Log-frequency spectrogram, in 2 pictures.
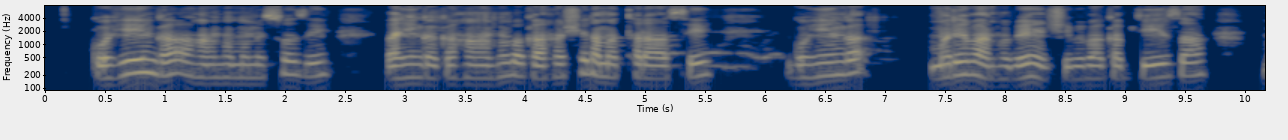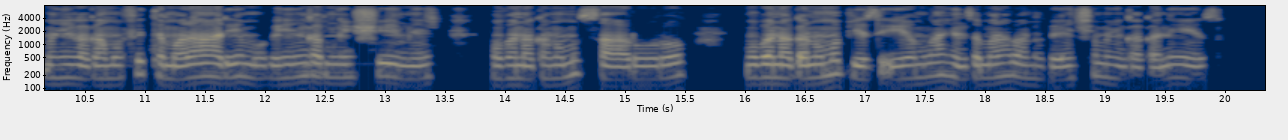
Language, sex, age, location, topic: Kinyarwanda, female, 36-49, Musanze, agriculture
